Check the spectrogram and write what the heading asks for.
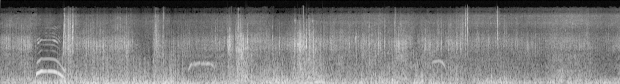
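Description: Mountain bike rolling fast over a dirt trail and across wooden ramp and boardwalk boards, with a steady rumble of wind buffeting the camera microphone and tyre noise, and several sharp knocks and clatters as the bike hits the boards and bumps. A few brief voiced calls from the rider rise and fall over the noise.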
